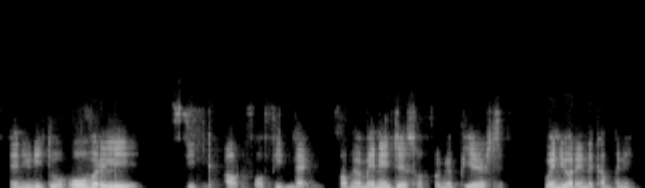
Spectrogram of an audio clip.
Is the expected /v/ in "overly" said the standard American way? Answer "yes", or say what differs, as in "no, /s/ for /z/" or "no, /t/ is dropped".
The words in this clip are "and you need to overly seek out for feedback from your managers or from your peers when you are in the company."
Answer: yes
